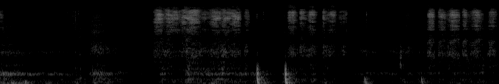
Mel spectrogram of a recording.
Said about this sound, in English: So, she got out a pen. She wrote everybody's name on a piece of paper.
